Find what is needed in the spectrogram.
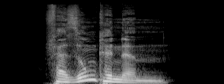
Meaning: strong dative masculine/neuter singular of versunken
- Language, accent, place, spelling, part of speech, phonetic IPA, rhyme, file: German, Germany, Berlin, versunkenem, adjective, [fɛɐ̯ˈzʊŋkənəm], -ʊŋkənəm, De-versunkenem.ogg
